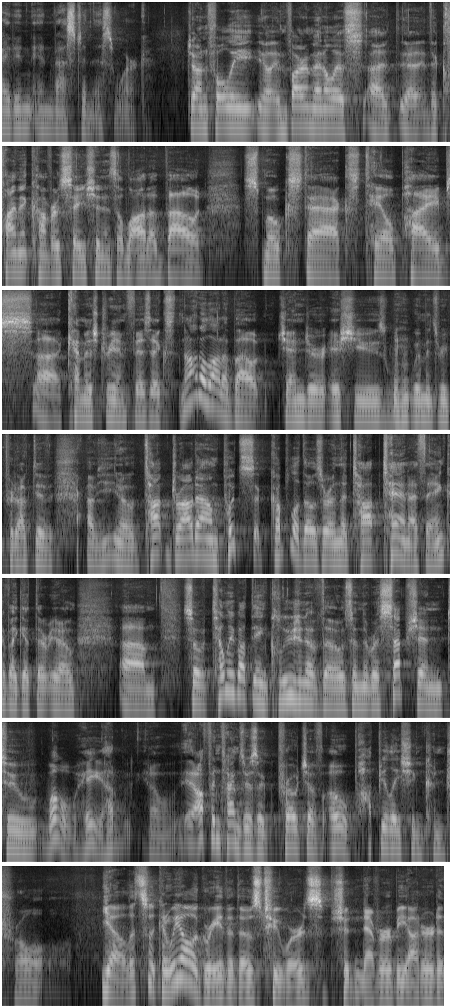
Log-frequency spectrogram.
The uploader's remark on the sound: Part One of this program was recorded in front of a live audience at The Commonwealth Club in San Francisco on July 11, 2019. Part Two was recorded at the Commonwealth Club in San Francisco on January 17, 2019.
